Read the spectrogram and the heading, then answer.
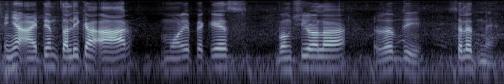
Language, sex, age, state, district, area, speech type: Santali, male, 30-45, West Bengal, Dakshin Dinajpur, rural, read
